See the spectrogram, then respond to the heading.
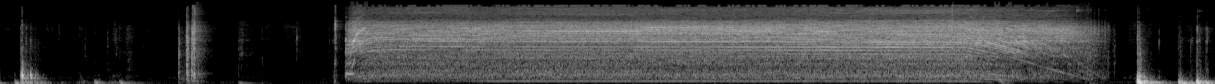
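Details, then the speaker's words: Makita DGA452 brushed cordless grinder after new brushes and caps: spins up to a clean, steady high whine with no crackle or stutter, then winds down smoothly; normal running after repair. "better. There's the first Makita grater up and running."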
